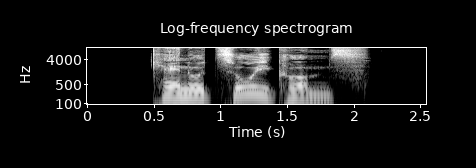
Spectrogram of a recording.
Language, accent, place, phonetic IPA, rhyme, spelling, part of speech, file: German, Germany, Berlin, [kɛnoˈt͡soːikʊms], -oːikʊms, Känozoikums, noun, De-Känozoikums.ogg
- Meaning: genitive singular of Känozoikum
